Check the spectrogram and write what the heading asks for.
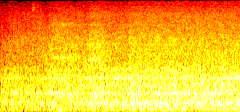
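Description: A steady hiss of background noise with a faint hum, growing a little louder in the first second.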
